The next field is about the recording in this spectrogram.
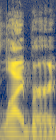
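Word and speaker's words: LBRY: can go directly to it's called library but it's spelled lb ry dot TV just search for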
